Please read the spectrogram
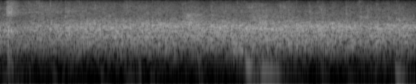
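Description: Large audience applauding steadily, a continuous wash of clapping.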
